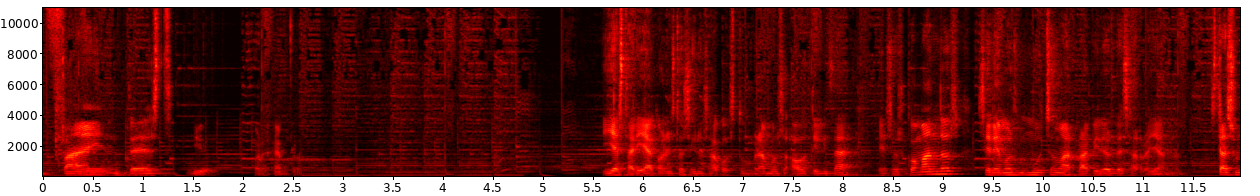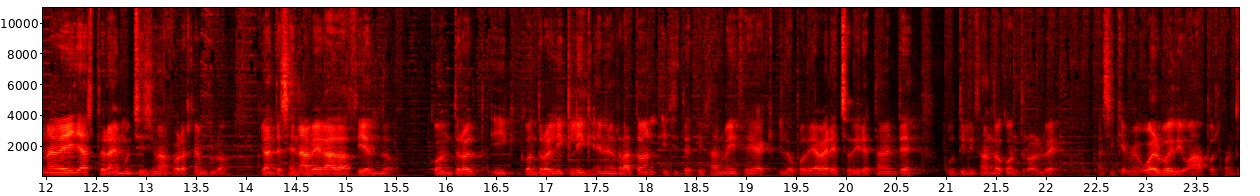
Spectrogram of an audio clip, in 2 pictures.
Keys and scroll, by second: 17.4 ctrl+b, 21.4 ctrl+alt+Left, 23.7 ctrl+b.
